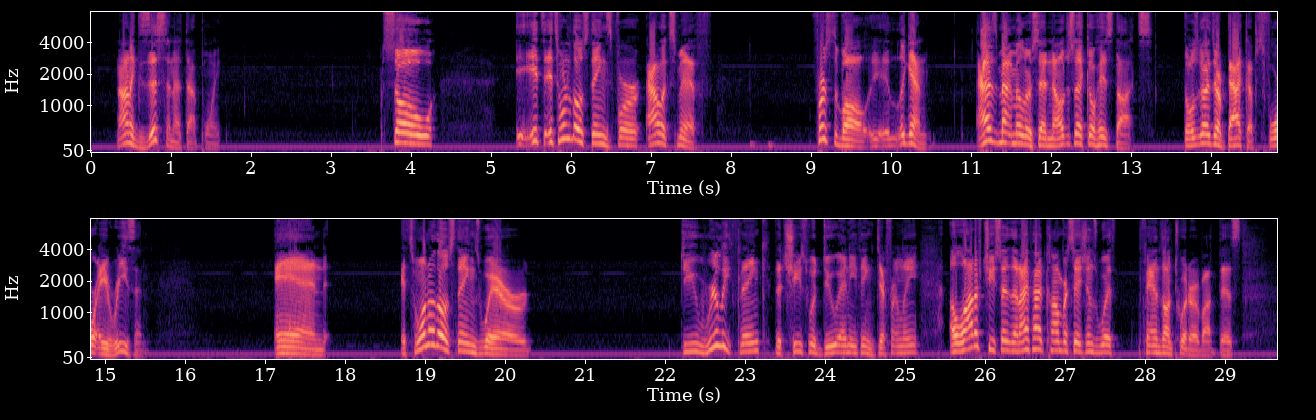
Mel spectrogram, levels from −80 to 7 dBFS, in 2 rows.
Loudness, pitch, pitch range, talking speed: -14 LUFS, 125 Hz, 120-170 Hz, 140 wpm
